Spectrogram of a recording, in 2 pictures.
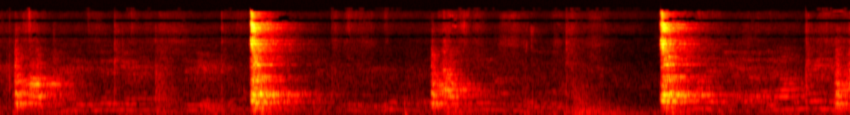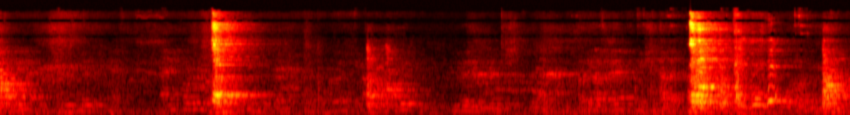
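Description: Children's voices in short calls or shouts about every two seconds, each opening with a sharp clink or knock.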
